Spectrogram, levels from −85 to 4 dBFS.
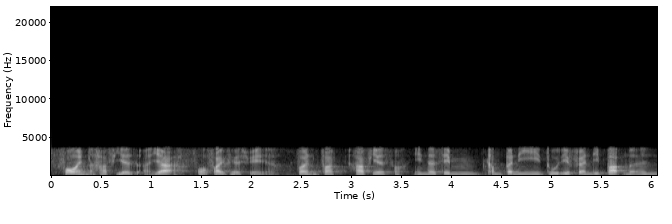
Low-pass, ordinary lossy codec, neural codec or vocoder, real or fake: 3.6 kHz; none; vocoder, 44.1 kHz, 128 mel bands every 256 samples, BigVGAN v2; fake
